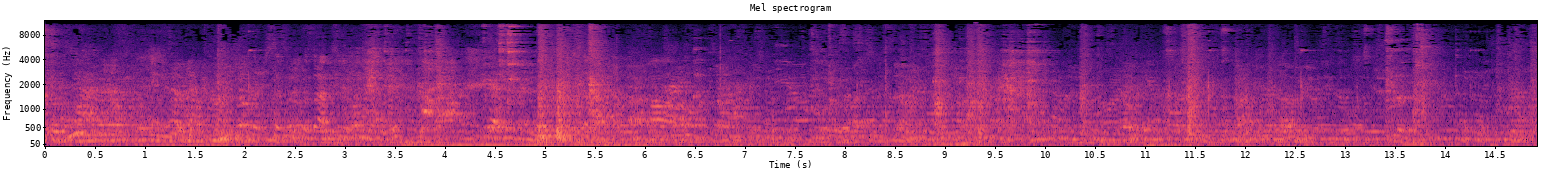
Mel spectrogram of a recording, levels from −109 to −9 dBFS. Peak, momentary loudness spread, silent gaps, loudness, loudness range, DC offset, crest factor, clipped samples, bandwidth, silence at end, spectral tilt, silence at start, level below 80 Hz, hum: -18 dBFS; 8 LU; none; -39 LUFS; 5 LU; under 0.1%; 20 dB; under 0.1%; 12 kHz; 0 s; -5 dB/octave; 0 s; -50 dBFS; none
